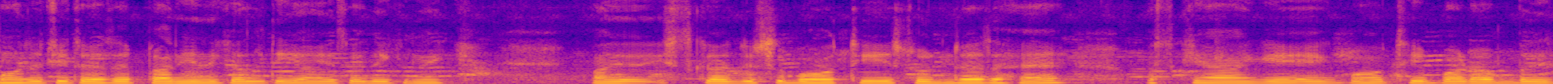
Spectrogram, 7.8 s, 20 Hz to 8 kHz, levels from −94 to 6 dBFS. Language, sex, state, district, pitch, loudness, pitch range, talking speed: Hindi, male, Uttar Pradesh, Hamirpur, 165 Hz, -16 LUFS, 160-165 Hz, 200 wpm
